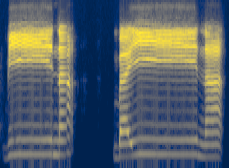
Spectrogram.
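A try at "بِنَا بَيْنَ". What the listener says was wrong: bukan, yang panjang itu yang pertama, bina itu karena matobi'i, yang kedua mah lin, baina nggak panjang.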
